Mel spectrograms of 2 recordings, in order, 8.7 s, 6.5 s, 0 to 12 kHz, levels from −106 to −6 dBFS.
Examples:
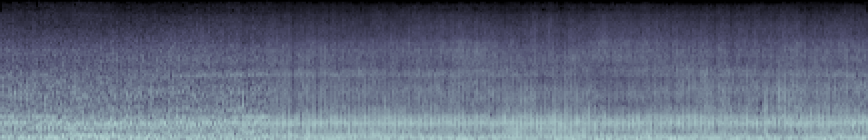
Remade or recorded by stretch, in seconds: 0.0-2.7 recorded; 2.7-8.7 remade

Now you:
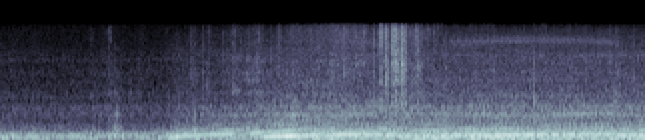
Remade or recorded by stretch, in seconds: 0.0-6.5 recorded

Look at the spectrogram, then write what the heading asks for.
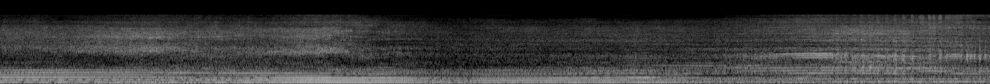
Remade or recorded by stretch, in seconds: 0.0-9.9 recorded

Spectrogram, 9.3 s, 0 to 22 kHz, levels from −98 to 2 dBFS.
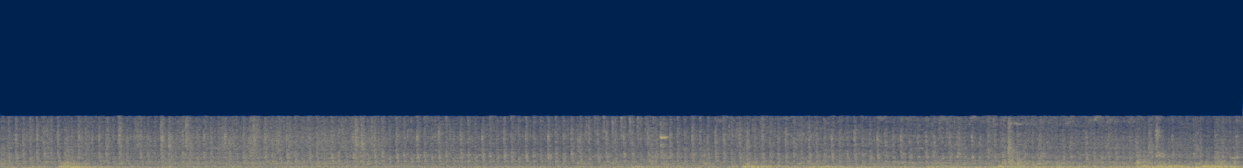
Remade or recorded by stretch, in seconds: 0.0-9.3 recorded

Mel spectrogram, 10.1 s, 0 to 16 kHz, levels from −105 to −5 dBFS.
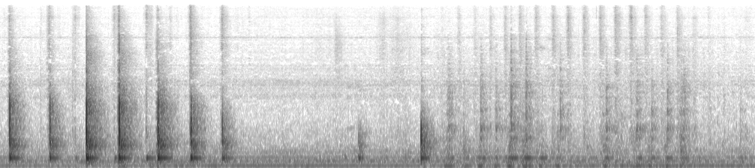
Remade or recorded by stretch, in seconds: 0.0-3.4 recorded; 3.4-4.8 remade; 4.8-10.1 recorded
